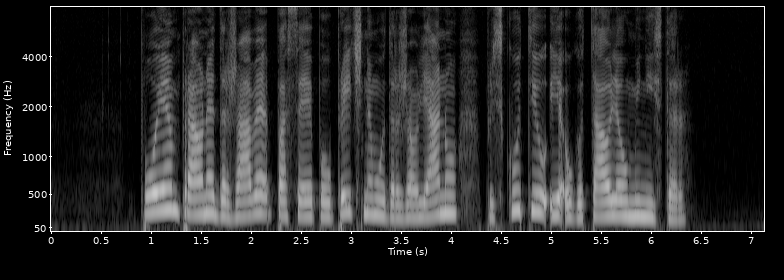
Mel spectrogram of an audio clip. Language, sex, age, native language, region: Slovenian, female, 18-29, Slovenian, Central Slovenia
